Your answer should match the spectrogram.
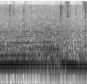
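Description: A car engine revving on a Top Gear test-track lap, a steady mid-pitched drone holding then dipping slightly in pitch, loud and close with no talking.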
